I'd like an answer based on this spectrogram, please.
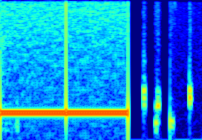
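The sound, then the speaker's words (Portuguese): Telephone tone on a call line: a loud, steady, even tone holds for over a second, then cuts off into a few short, separate beeping bursts. “Estão ligando para mim Alô?”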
